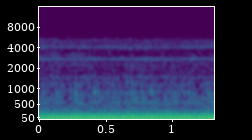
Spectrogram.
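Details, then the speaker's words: Dodge Neon about 45 seconds after starting: steady even low idle, smooth pulse, no ticking; now totally fine, normal idle. "now that it's run for you know 45 seconds it's it's totally fine"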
